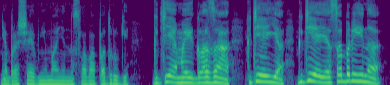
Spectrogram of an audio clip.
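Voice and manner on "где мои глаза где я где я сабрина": high, loud, panicked questions; hysterical cry. A narrator's reading. Carly Beth lost in the mirror, hysterical.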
